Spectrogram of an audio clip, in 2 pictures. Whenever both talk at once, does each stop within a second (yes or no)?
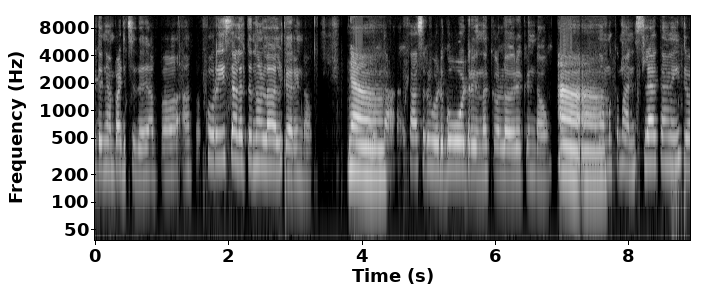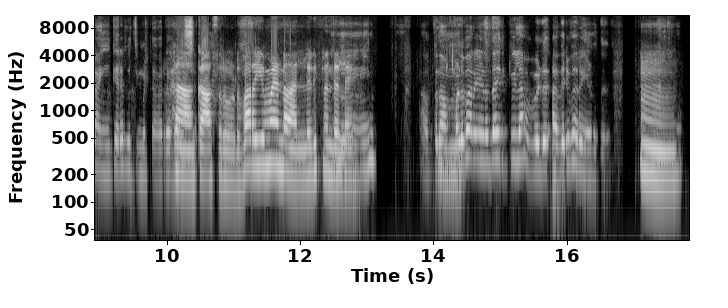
yes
